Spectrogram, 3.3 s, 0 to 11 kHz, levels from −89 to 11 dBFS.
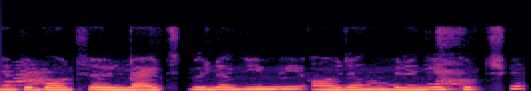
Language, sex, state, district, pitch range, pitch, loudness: Hindi, female, Himachal Pradesh, Shimla, 235-260 Hz, 240 Hz, -14 LUFS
